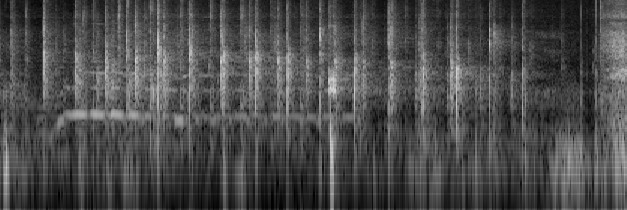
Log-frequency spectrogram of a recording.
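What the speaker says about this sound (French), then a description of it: "Si on peut l'applaudir pour sa carrière," A small audience claps for a gospel artist at a press event in London, sharp, distinct claps close by in an uneven rhythm, with voices briefly audible under them.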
